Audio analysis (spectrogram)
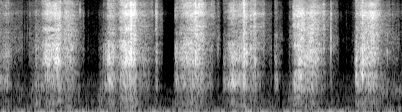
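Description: Scissors snip through the wrapping around a candle for a round wedding centerpiece, producing six quick, crisp cuts at an even rhythm, close and fairly quiet.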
